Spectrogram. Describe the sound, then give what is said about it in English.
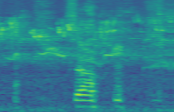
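Birds singing outside, a continuous layer of thin, high chirps and twitters at a moderate level throughout. “the birds are going nuts outside. It's like I live in an aviary”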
